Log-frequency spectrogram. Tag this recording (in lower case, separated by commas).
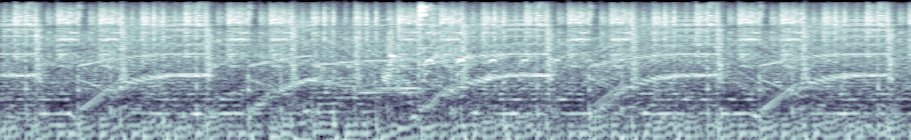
music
